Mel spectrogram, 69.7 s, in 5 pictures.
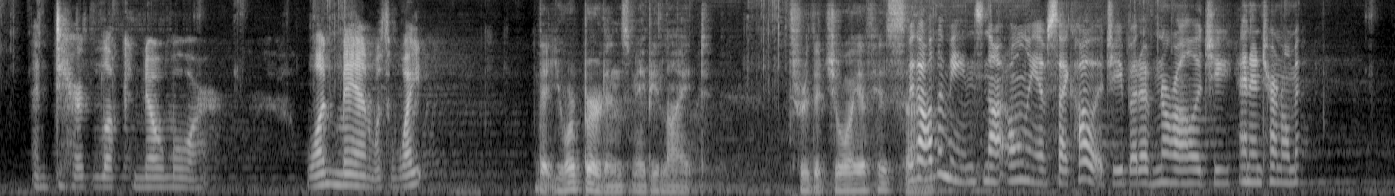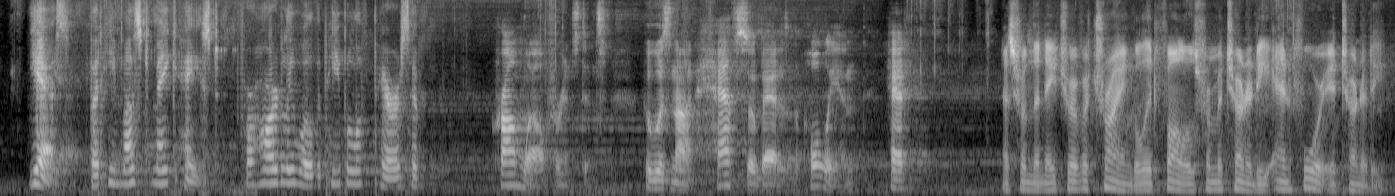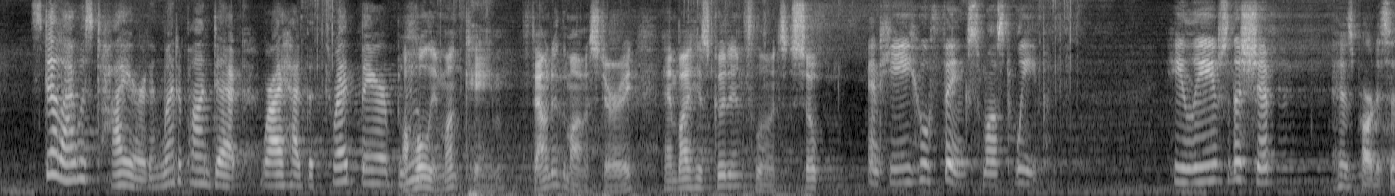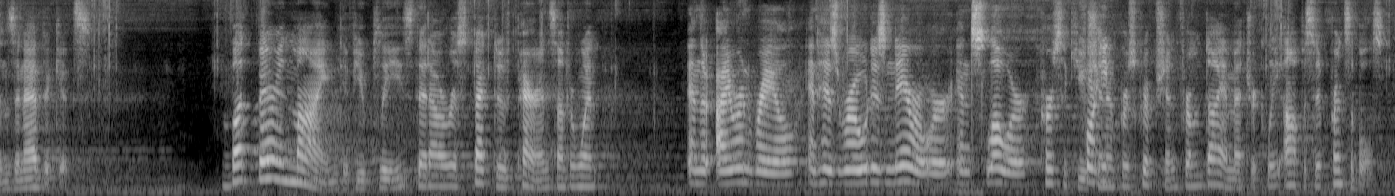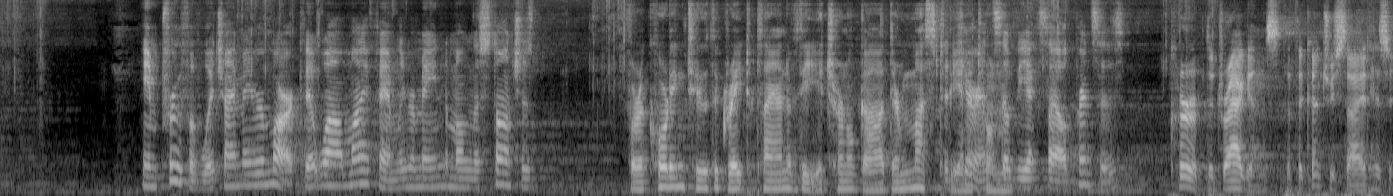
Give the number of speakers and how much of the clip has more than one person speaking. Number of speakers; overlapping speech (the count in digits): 9, about 3%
